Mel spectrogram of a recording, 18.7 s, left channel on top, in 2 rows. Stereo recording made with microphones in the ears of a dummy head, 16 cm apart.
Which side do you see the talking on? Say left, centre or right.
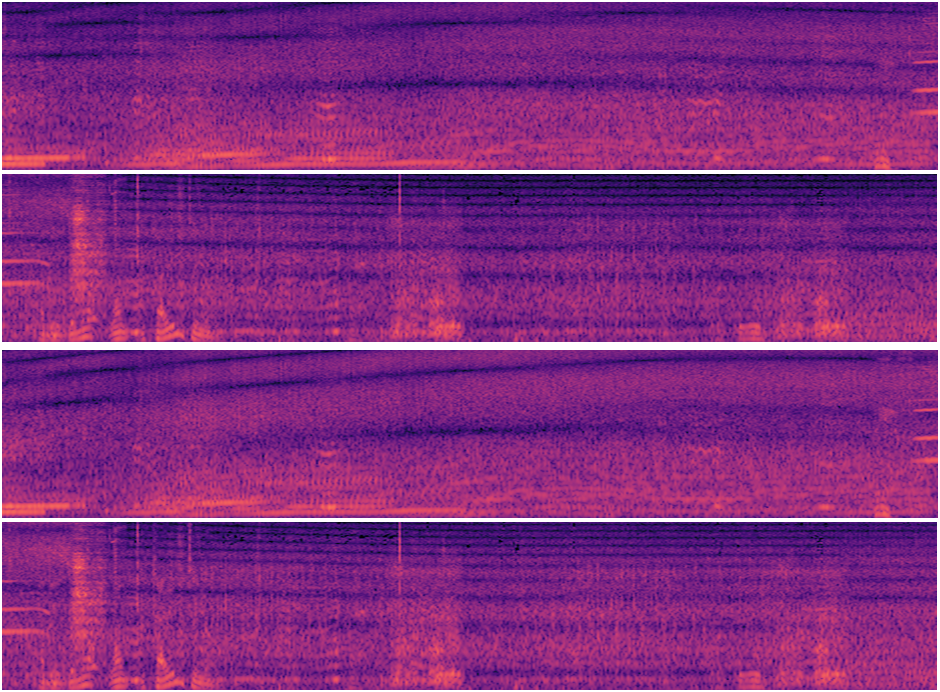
right.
